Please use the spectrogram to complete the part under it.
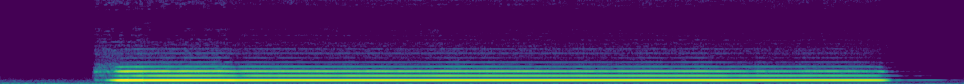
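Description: A single breathy flute note blown by a beginner, held steady for about four seconds in quiet, then stops abruptly.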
